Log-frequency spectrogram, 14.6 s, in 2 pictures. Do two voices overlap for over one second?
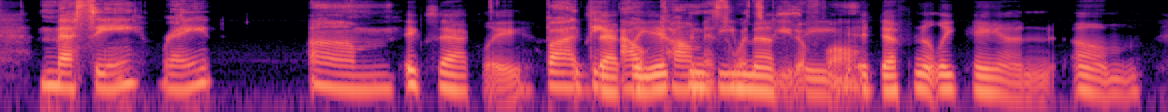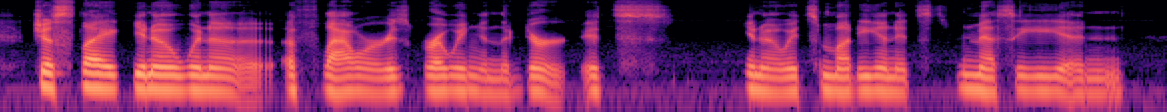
Yes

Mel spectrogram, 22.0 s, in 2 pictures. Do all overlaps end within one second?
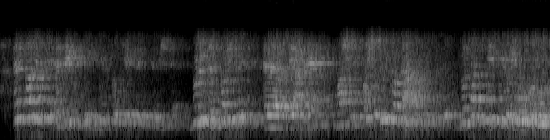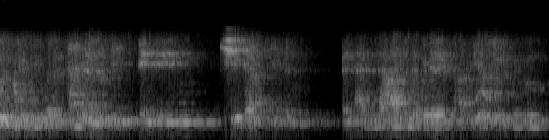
No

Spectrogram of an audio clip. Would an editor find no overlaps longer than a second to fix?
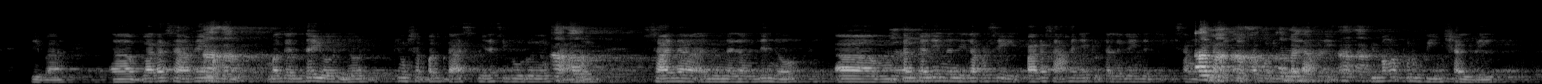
No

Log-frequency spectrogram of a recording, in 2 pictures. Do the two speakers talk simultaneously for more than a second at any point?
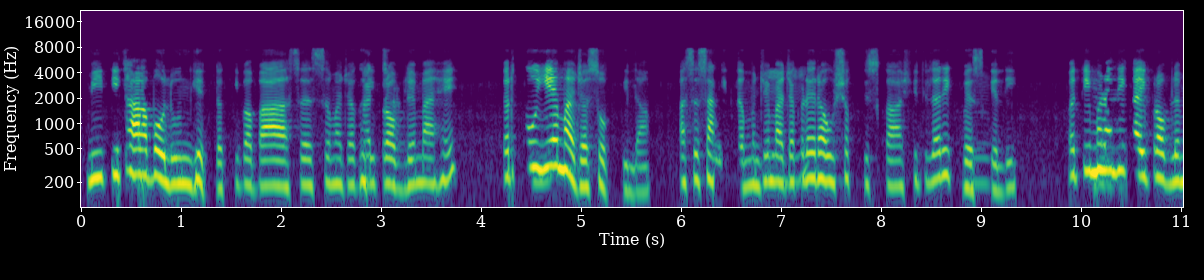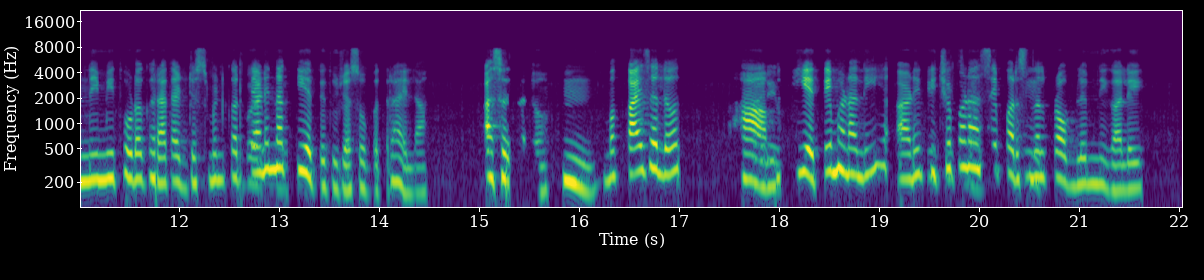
No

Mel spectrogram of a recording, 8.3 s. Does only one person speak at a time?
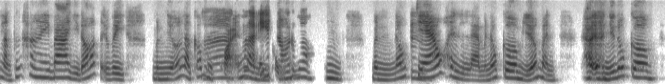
No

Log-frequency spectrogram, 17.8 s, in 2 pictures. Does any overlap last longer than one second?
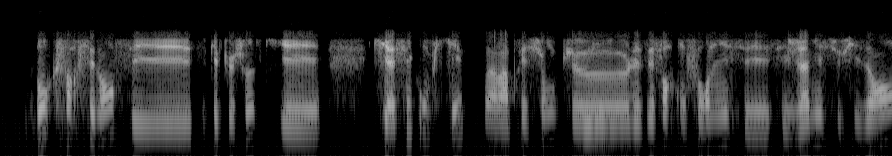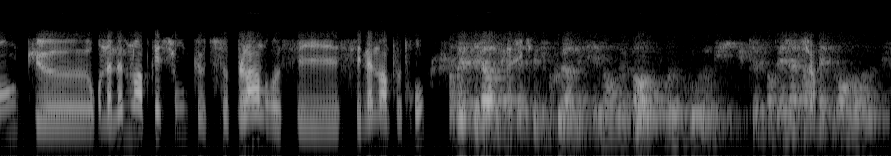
No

